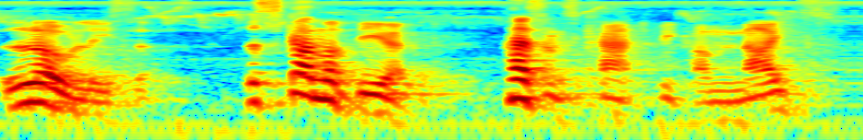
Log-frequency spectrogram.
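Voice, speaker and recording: A man's voice: medium pitch, sing-song, measured pace, a bit bright, slight background noise. A young man playing a blunt, mocking peasant son in a student radio play. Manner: blunt, dismissive.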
